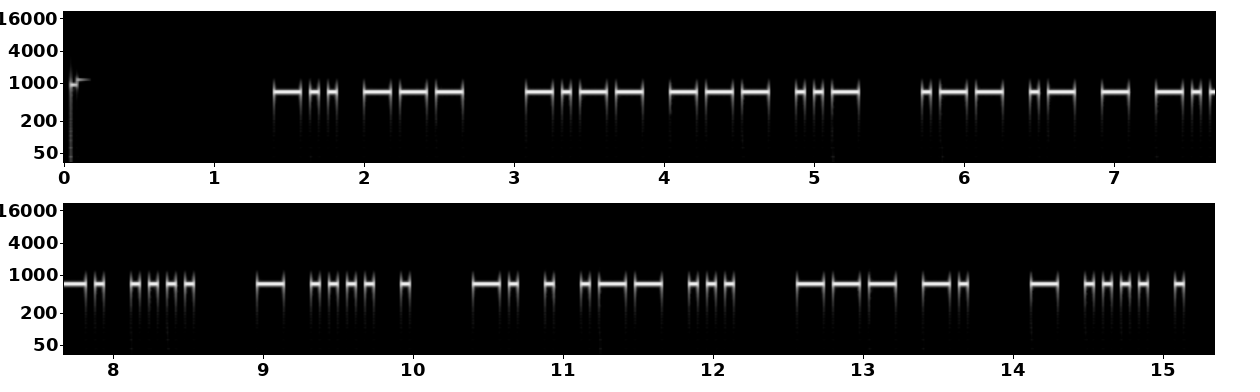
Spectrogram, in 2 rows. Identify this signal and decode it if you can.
Morse code, heard as a keyed tone, about 20 wpm, 700 Hz. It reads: DO YOU WATCH THE NEWS ON THE
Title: Sentences from Top 1000 Words - Review Part 4 - 20wpm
